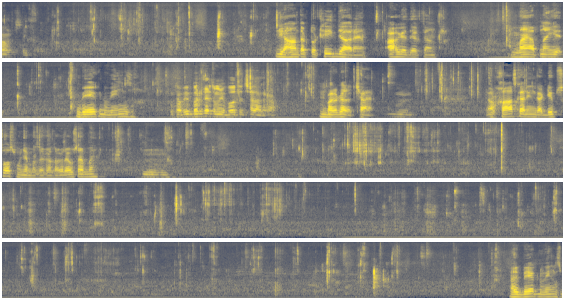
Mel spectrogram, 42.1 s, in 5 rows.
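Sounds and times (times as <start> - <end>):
biting and chewing: 0.7 - 4.2, 10.2 - 16.3, 18.3 - 20.1, 20.7 - 41.2.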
